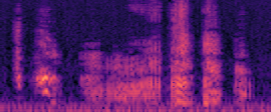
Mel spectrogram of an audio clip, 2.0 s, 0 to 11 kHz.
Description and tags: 2 of 3 variations of zipper noises from a CD holder recorded with a cheap Radio Shack clipon condenser mic.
